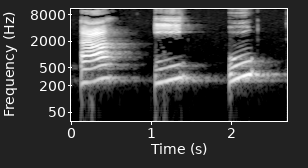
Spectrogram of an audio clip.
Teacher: حمزہ کو حلق کے آخری حصے سے ادا کریں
